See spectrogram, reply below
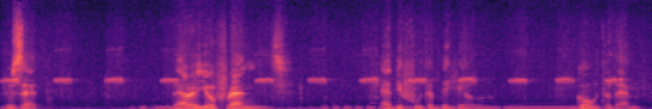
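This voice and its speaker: A low, dramatically swooping voice as a sly, fearless partisan. It is an old radio play recording with faint noise. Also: male voice, wildly swooping pitch, takes it slowly, highs cut off, heavily acted. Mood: grave, stern. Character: sly, grave, fearless French resistance fighter, the Fox. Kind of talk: 1950s radio drama acting. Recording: old radio broadcast with background hiss.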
